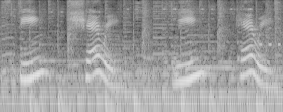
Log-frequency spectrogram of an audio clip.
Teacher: the natural stress in sharing is on the ar and not the ing meaning the words are an imperfect rhyme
